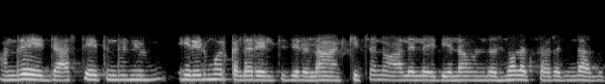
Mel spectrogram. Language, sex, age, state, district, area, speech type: Kannada, female, 18-30, Karnataka, Hassan, rural, conversation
